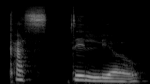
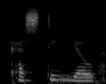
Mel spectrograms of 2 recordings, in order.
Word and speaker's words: Castillo: Castillo, pronounce Castillo. Oh, okay. From the Spanish word for castle, and the double L sounds like a Y, was adopted in pronouncing Filipino names. Castillo.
